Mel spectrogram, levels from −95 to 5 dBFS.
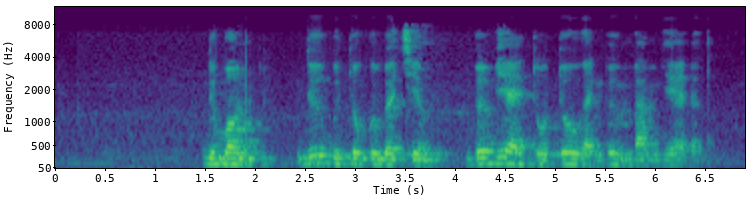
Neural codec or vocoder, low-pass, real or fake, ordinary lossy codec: none; 7.2 kHz; real; Opus, 24 kbps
